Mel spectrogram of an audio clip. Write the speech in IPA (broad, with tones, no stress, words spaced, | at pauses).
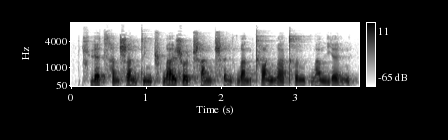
t͡ɕʰɥɛ˥˩t͡sʰa˩nʂa˥n t̪i˥˩ŋʈ͡ʂʰwa˥ɪ̯ʂo˨ʊ̯ʈ͡ʂʰa˧˥n ʈ͡ʂʰə˨˩nkwa˧˥nkʰɑ˥ŋ wä˨˩kʰɤ˥˩ŋ kwa˧˥n jɛ˨˩˦n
